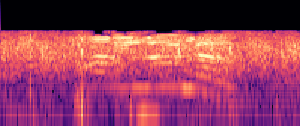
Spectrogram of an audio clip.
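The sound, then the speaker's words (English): Hands clapping during a worship service: a few spaced claps mixed in with loud voices calling out over them. “Clap your hands to Him and praise Him.”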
